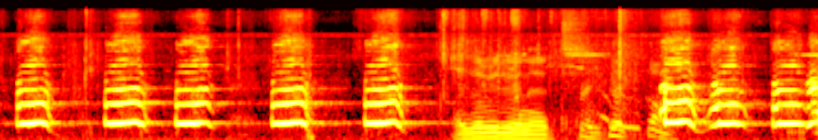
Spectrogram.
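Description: Hunting dogs yelping: a run of high, even, pitched yelps about two a second, with a pause in the middle for a lower, longer call that falls in pitch.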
